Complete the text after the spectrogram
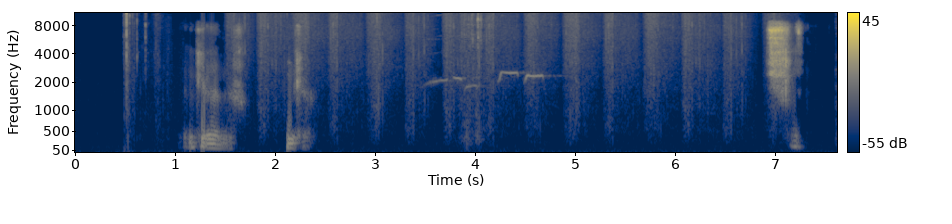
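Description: Footsteps rustle through grass as a figure runs.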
